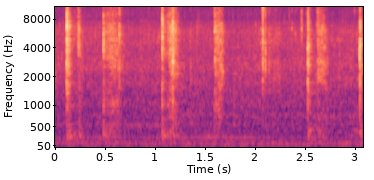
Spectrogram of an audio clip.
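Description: Food cooking in a pot is stirred with a utensil, giving a few sharp scraping clinks at irregular intervals over a faint simmer, close and fairly quiet.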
